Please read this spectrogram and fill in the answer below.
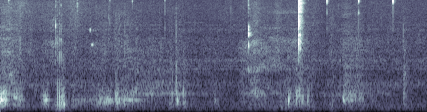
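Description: Near silence, with faint rustles and a few soft clicks and knocks from handling; the strongest comes right at the start and a sharp click about three seconds in.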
